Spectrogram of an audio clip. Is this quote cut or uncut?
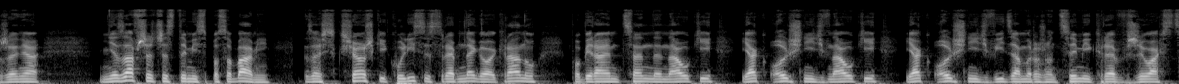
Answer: cut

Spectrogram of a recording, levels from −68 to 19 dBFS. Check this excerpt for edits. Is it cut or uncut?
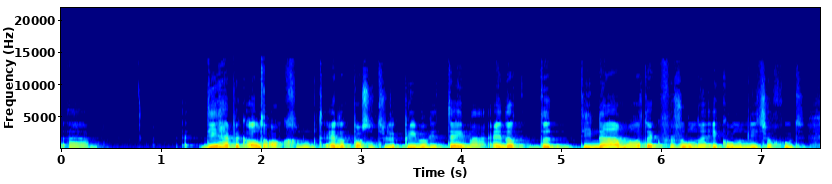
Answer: cut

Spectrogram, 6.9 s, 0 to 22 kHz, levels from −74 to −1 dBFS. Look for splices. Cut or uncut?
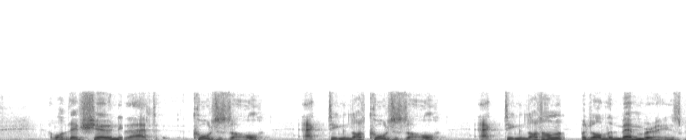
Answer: cut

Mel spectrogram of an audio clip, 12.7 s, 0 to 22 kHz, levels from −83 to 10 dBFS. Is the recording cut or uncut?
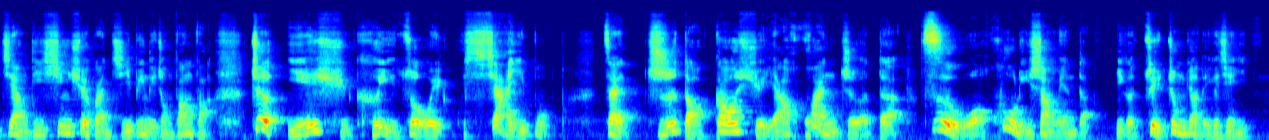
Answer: cut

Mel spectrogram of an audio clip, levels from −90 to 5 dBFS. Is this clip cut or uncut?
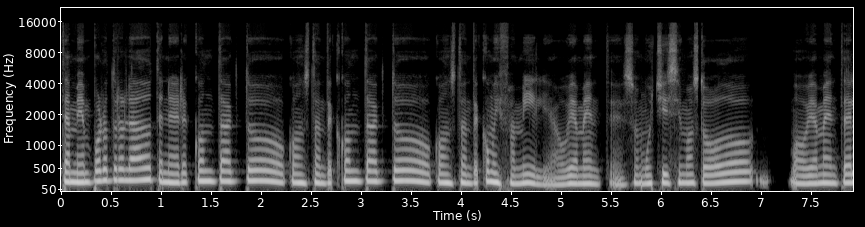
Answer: cut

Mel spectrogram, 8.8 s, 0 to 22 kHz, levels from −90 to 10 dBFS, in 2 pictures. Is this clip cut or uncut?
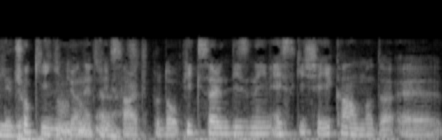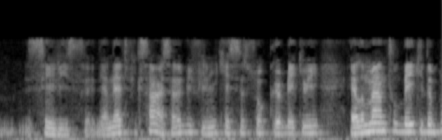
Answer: uncut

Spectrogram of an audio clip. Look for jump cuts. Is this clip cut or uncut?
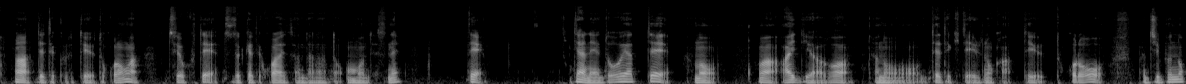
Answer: cut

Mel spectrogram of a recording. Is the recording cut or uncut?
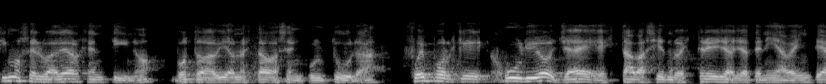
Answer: cut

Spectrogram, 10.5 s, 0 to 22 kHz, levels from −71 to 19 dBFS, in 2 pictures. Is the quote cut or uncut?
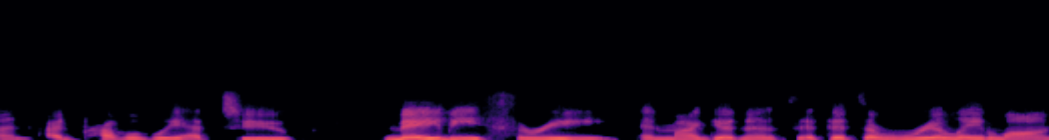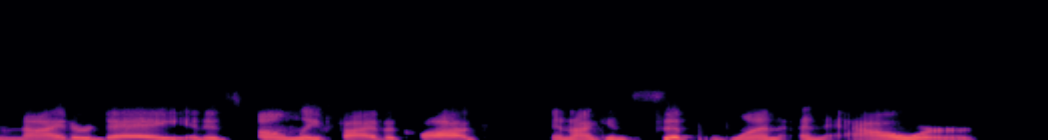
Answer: uncut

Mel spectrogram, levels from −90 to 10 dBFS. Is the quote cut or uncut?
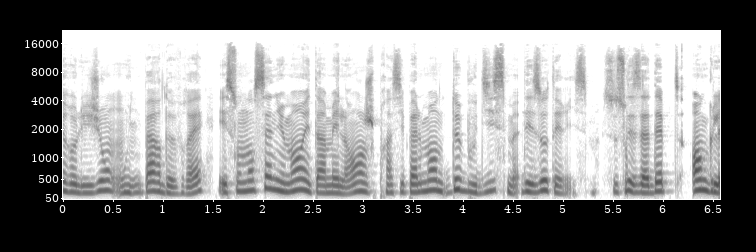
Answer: cut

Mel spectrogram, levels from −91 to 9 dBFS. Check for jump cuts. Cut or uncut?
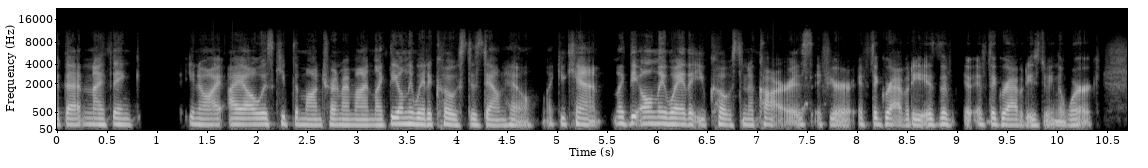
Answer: uncut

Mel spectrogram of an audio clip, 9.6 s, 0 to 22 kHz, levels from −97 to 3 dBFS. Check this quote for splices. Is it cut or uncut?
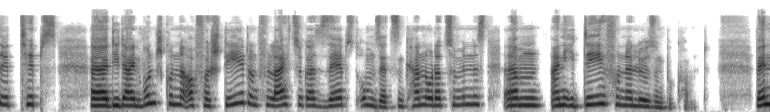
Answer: cut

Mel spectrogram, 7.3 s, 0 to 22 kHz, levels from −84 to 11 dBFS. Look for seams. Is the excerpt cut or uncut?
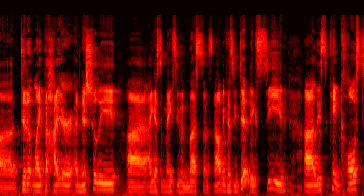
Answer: cut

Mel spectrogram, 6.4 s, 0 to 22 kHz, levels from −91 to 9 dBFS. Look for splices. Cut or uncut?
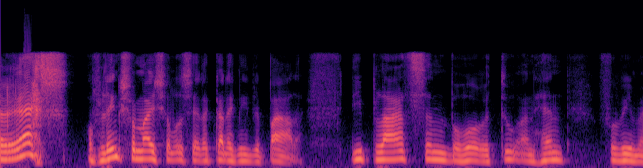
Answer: uncut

